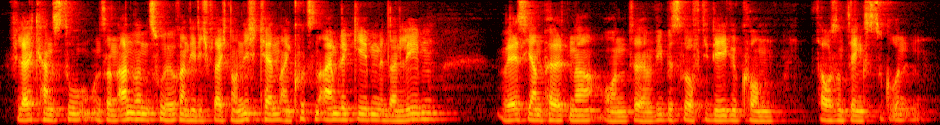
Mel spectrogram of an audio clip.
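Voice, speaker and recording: A man with a medium pitch rattles along at a very fast pace in a monotone, flat intonation, with audible room echo. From Germany. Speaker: travel editor. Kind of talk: interview. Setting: studio.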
